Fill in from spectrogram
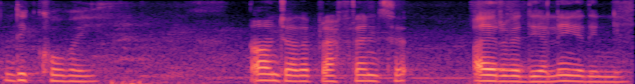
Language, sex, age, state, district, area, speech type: Dogri, female, 30-45, Jammu and Kashmir, Udhampur, rural, spontaneous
